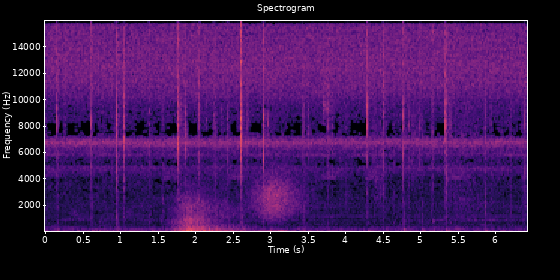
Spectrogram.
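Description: Typing on a computer keyboard, faint key clicks. A louder rush of noise comes about two seconds in, followed a second later by a shorter hiss.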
